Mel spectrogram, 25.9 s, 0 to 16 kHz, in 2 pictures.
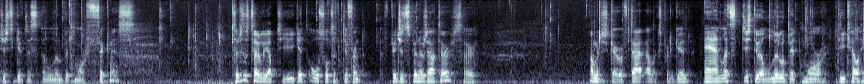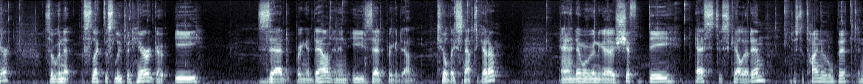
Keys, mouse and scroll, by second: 1.0 shift+click, 1.2 scroll down 2, 1.4-4.9 middle drag, 2.8 g, 4.9 shift+click, 5.1-6.8 middle drag, 5.7-6.2 scroll up 2, 8.9-9.3 scroll down 4, 9.0 Tab, 9.3 middle click, 11.6 Tab, 11.9 shift+middle click, 12.1 scroll up 2, 12.4 alt+a, 12.8-13.9 scroll up 4, 13.1-14.4 shift+middle drag, 13.9-14.4 scroll up 1, 14.4 alt+shift+click, 14.9-18.1 middle drag, 15.7 e, 18.1 click, 18.3 e, 19.9 click, 20.1-23.2 middle drag, 21.1-21.7 scroll up 2, 21.7 scroll up 1, 22.6 shift+d, 23.2 right click, 23.4 s, 25.7 shift+click.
